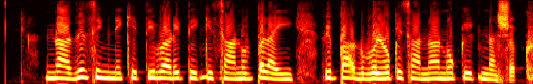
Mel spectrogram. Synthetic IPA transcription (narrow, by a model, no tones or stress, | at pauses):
nad͡zəlsĩŋɡnekʰet̪ibaɽit̪ekisanpəlaiːʋipaɡʋəlõkisananukiʈnaɕək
